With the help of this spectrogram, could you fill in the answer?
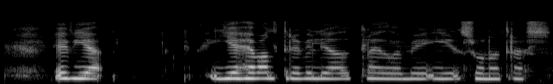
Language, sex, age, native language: Icelandic, female, 11, Icelandic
